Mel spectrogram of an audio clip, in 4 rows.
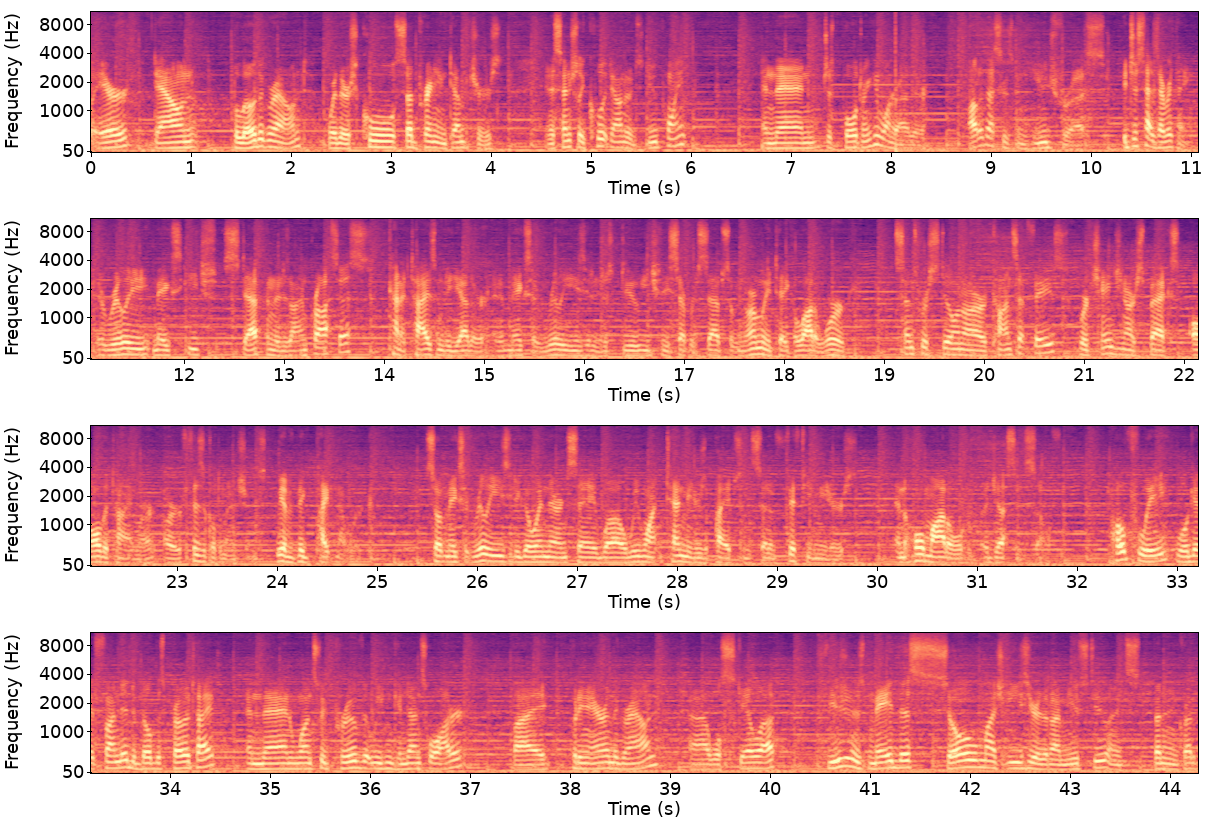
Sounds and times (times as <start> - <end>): Speech: 0.0 - 6.0, 6.7 - 24.9, 25.5 - 44.2
Music: 0.0 - 44.2.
